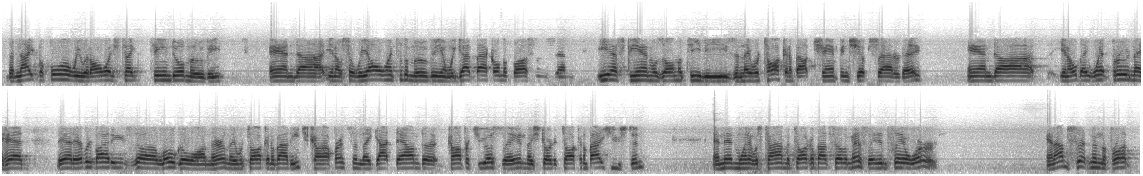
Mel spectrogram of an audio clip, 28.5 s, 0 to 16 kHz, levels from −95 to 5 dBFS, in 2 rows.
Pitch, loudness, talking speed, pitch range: 175 Hz, -16 LUFS, 215 wpm, 160-185 Hz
